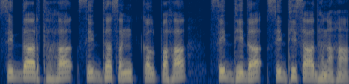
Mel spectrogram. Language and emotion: Kannada, neutral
